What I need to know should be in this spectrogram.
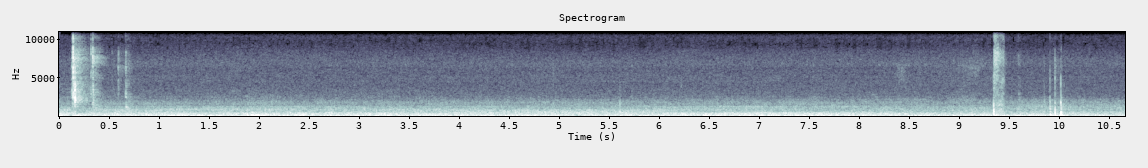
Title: Coil Whine with new Nvidia 5080. Weird, loud buzzing noises and crackly audio while gaming.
